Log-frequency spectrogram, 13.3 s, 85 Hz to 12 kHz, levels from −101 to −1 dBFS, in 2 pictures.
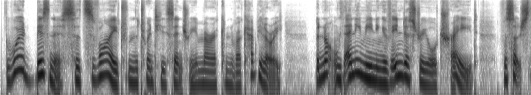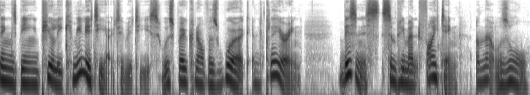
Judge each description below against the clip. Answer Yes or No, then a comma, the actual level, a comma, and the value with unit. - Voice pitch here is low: No, medium, 180 Hz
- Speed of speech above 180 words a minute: Yes, average, 190 wpm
